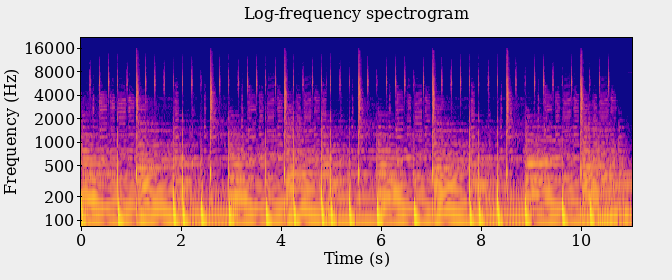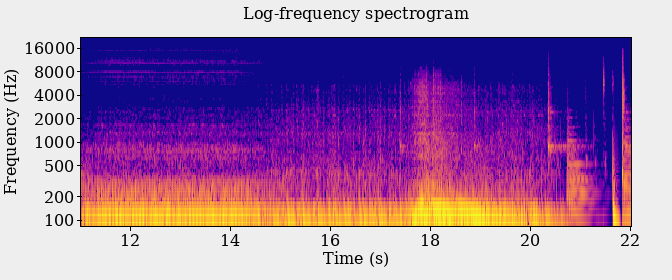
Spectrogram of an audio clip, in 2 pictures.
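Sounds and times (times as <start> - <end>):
music: 0.0 - 11.2, 20.3 - 22.0
car engine idling and revving: 0.0 - 20.8.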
